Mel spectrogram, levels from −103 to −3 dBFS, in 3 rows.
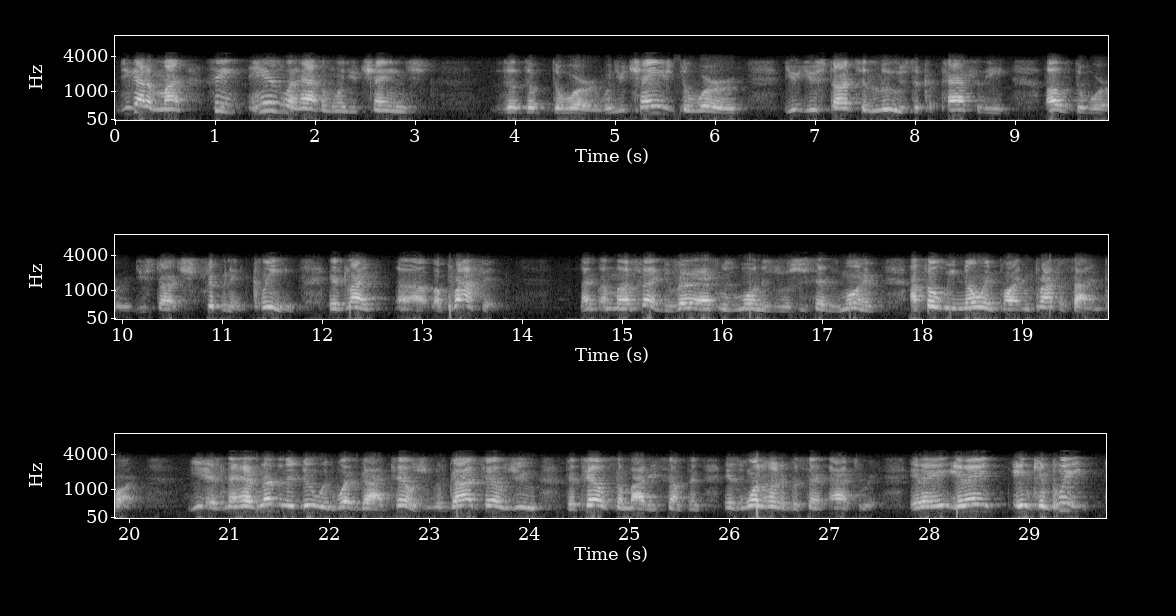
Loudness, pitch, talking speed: -32 LUFS, 175 Hz, 185 wpm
